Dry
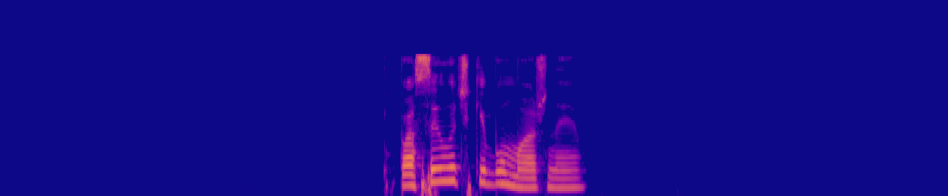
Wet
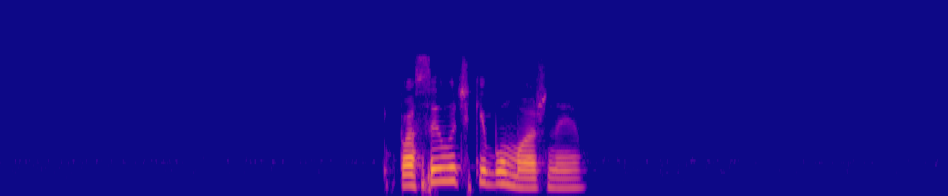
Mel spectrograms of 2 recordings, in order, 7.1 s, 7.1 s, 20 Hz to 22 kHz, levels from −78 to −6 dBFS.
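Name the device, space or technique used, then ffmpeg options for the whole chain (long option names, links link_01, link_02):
kitchen radio: -af "highpass=170,equalizer=frequency=410:width_type=q:width=4:gain=5,equalizer=frequency=640:width_type=q:width=4:gain=9,equalizer=frequency=1600:width_type=q:width=4:gain=5,lowpass=frequency=3600:width=0.5412,lowpass=frequency=3600:width=1.3066,volume=1.5dB"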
